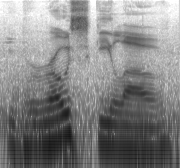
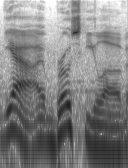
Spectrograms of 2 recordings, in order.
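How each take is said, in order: First: "broski love" stretched out very slowly; slow drawn-out. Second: Said in the usual way. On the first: Shown as a demonstration. Realising it is more than bro love, very slow. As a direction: let broski love hang, slow and knowing. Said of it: "Oh, no". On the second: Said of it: "Oh, no, broski love".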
